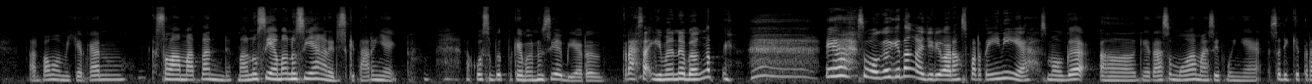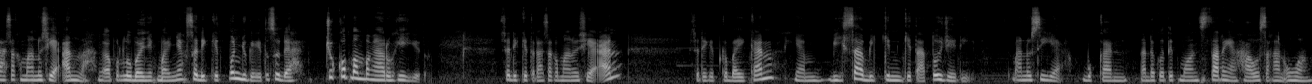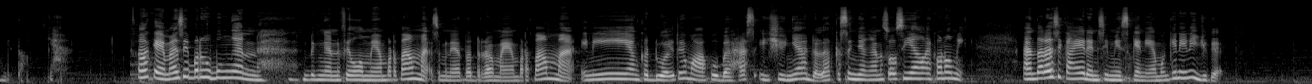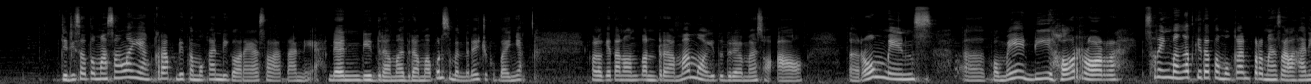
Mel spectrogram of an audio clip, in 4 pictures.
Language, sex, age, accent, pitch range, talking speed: Indonesian, female, 20-39, native, 190-245 Hz, 160 wpm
